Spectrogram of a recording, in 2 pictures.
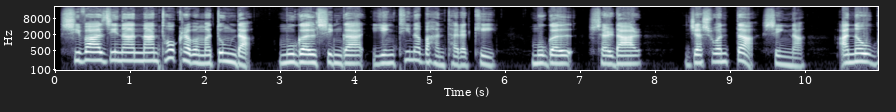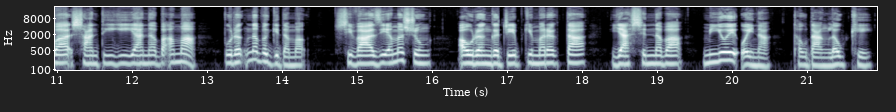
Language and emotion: Manipuri, neutral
